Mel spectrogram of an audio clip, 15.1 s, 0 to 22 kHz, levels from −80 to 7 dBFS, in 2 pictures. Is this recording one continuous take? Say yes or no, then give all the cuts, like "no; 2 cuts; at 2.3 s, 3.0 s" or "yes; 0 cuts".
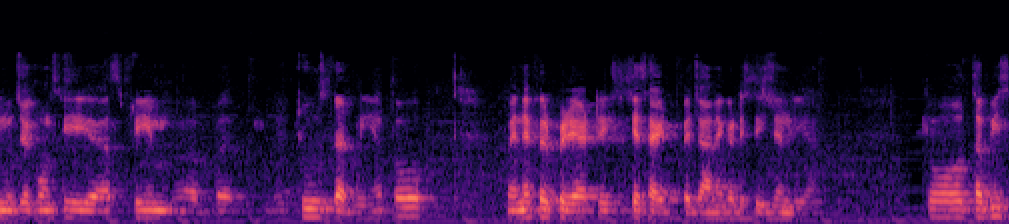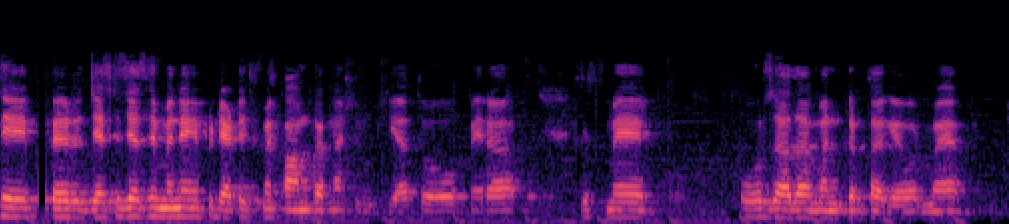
yes; 0 cuts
